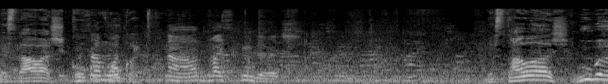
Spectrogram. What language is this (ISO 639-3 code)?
bul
